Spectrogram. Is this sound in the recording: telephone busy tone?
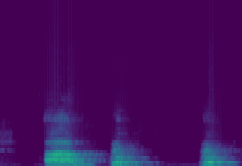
no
